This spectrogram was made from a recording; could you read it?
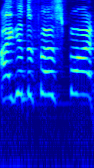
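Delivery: shouting. A player describing their character pushing past as the doors open, yelling. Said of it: "Are you yelling?".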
